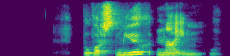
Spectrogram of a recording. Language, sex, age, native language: Icelandic, female, 7, Icelandic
